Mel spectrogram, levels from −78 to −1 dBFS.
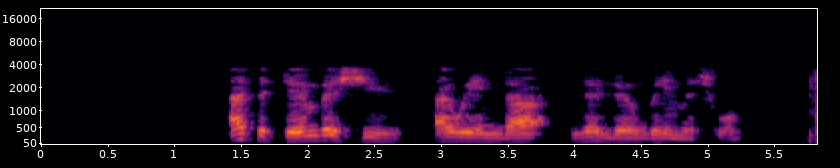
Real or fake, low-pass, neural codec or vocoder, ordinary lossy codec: real; 3.6 kHz; none; MP3, 24 kbps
